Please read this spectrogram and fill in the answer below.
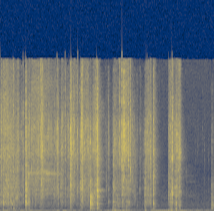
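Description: Packaging handled while unboxing: a small cardboard box opened and plastic accessory bags crinkling, with a few sharp clicks and knocks as items are set down on the desk.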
